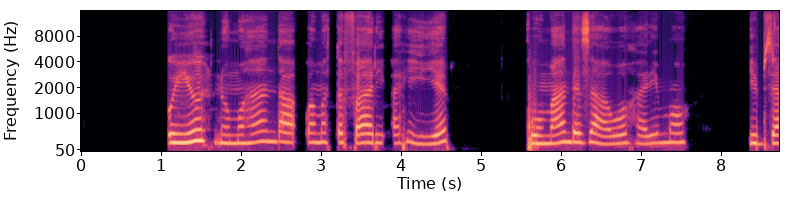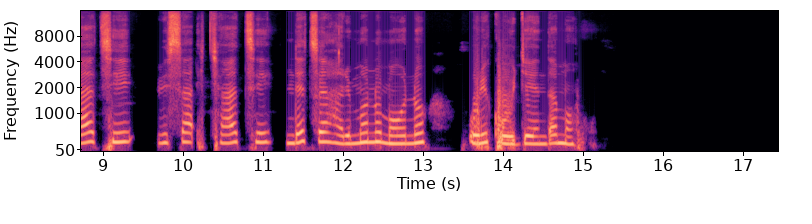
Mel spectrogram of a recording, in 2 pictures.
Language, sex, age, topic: Kinyarwanda, female, 18-24, government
